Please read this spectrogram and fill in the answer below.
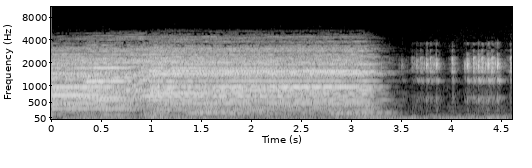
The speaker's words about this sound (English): All was serene and quiet in its 8 sleepers and 2 coaches when the train passed through the Gallitzin Tunnel and started to round Bennington Curve. Then...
